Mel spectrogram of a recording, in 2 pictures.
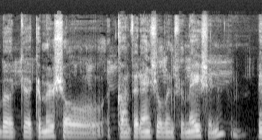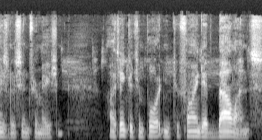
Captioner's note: speaking French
